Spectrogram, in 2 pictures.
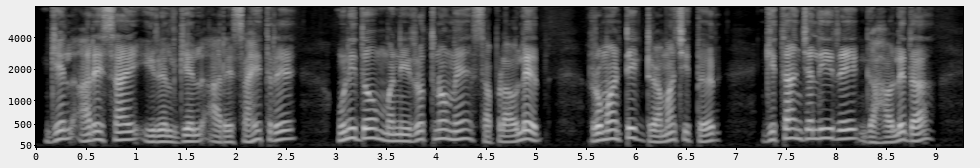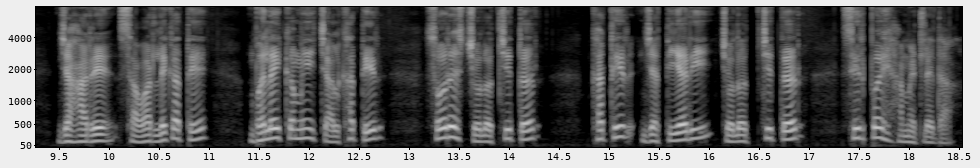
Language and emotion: Santali, neutral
